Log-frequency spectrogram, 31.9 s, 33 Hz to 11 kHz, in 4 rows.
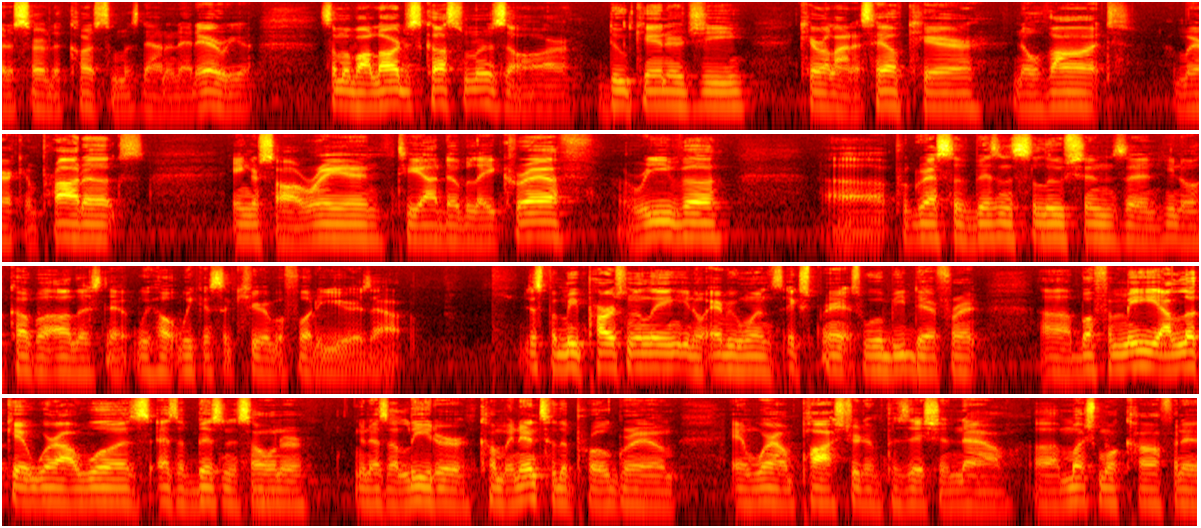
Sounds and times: Speech: 0.0s - 18.8s, 19.4s - 31.9s.

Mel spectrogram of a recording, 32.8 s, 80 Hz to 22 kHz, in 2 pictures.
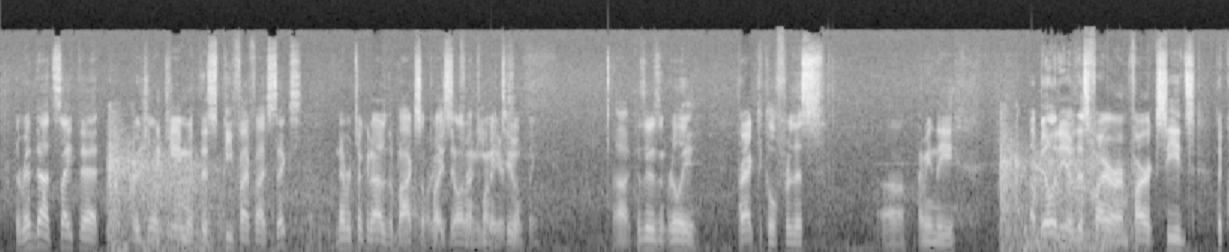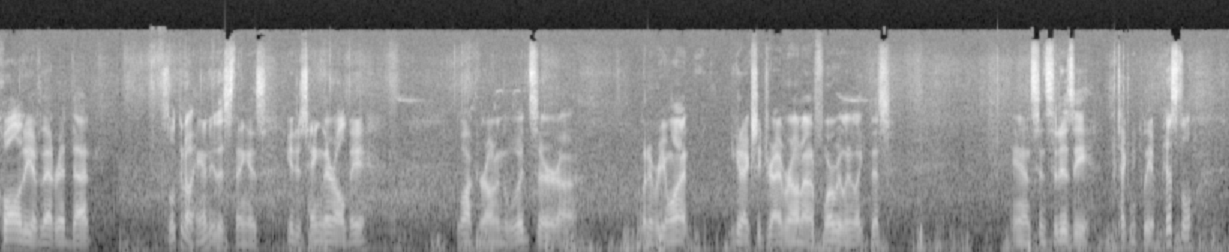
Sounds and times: Speech: 0.2s - 7.2s, 8.1s - 11.0s, 11.7s - 13.0s, 13.6s - 17.6s, 18.5s - 21.4s, 22.4s - 24.2s, 24.9s - 28.3s, 29.9s - 32.4s.

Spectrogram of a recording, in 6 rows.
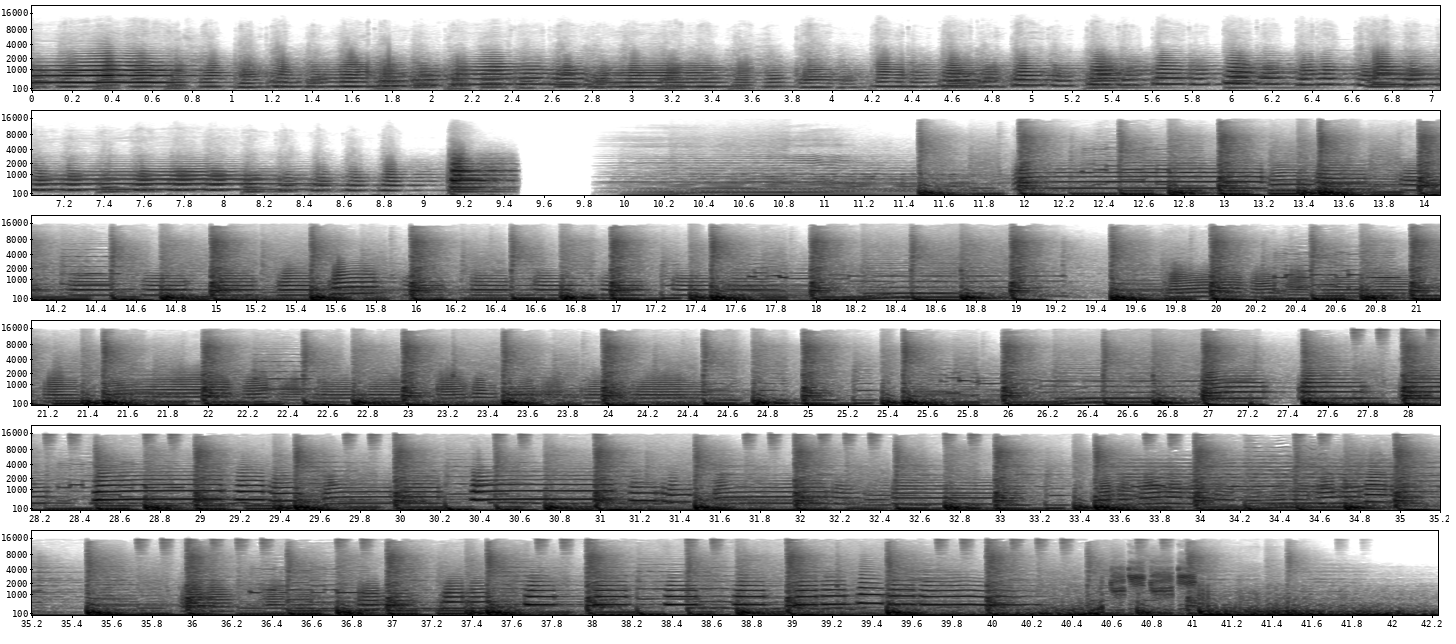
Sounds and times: Trombone: 0.0s - 9.5s, 11.8s - 17.8s, 19.6s - 24.8s, 27.0s - 40.7s.

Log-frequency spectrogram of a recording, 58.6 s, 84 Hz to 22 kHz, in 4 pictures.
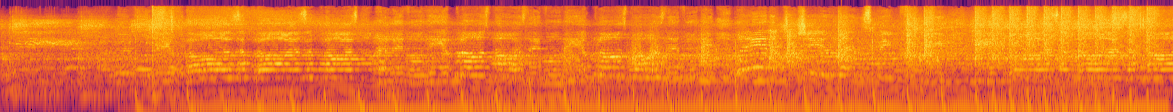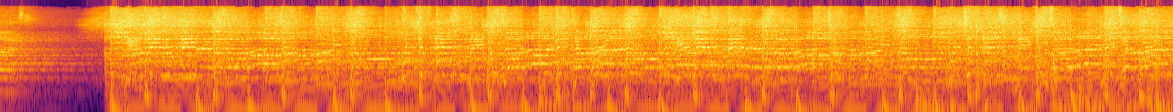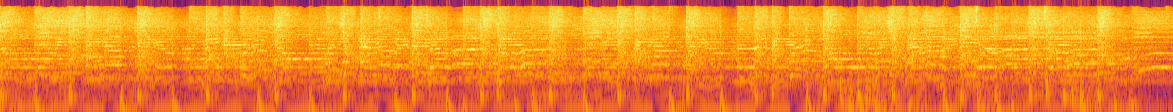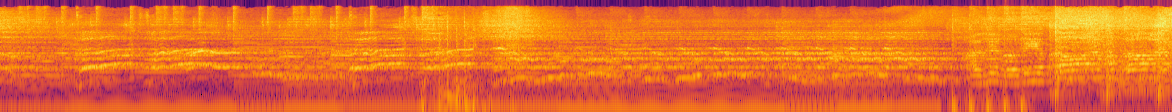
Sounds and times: Music: 0.0s - 58.6s.

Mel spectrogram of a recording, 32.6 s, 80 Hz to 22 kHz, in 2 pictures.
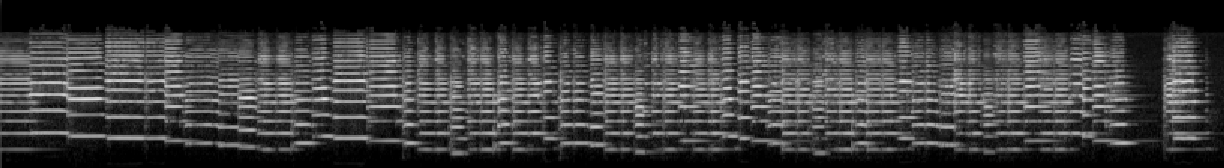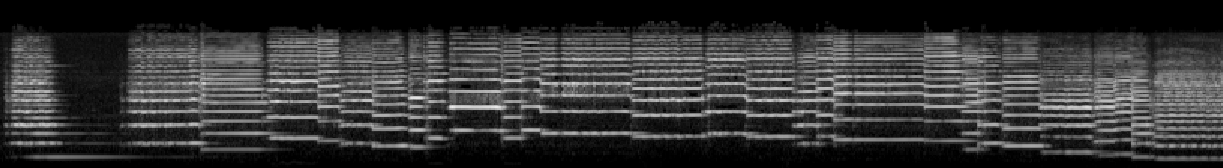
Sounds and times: Violin, fiddle: 0.0s - 32.6s.

